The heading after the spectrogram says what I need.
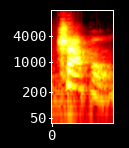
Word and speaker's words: Chappell: It's Chappell, like a church.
